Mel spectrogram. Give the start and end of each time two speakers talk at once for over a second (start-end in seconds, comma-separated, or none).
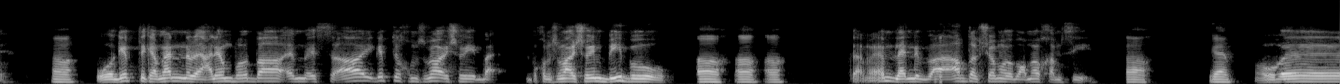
none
